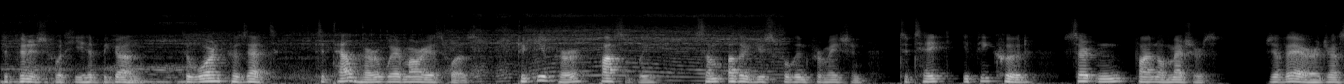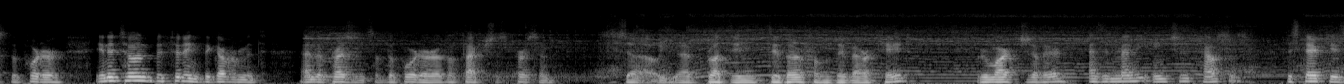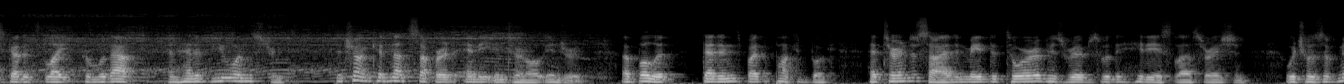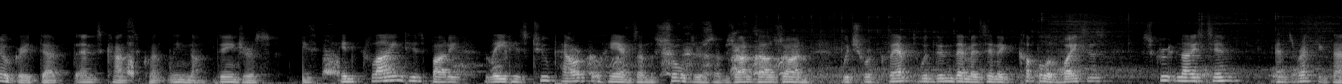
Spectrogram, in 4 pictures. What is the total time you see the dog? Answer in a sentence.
The dog can be heard for 7 seconds in total.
